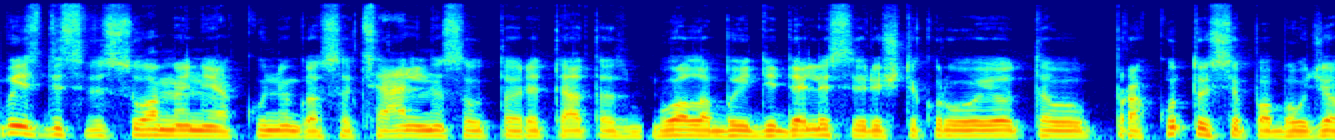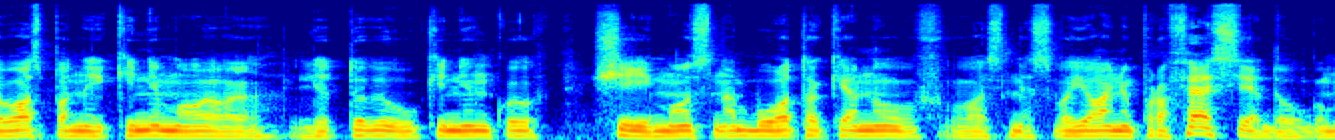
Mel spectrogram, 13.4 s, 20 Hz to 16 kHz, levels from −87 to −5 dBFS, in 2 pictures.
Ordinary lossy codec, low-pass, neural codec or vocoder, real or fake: AAC, 96 kbps; 14.4 kHz; vocoder, 48 kHz, 128 mel bands, Vocos; fake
